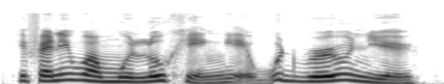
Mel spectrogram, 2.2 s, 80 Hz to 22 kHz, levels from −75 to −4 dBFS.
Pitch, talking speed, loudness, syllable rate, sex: 205 Hz, 245 wpm, -16 LUFS, 6.5 syllables/s, female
